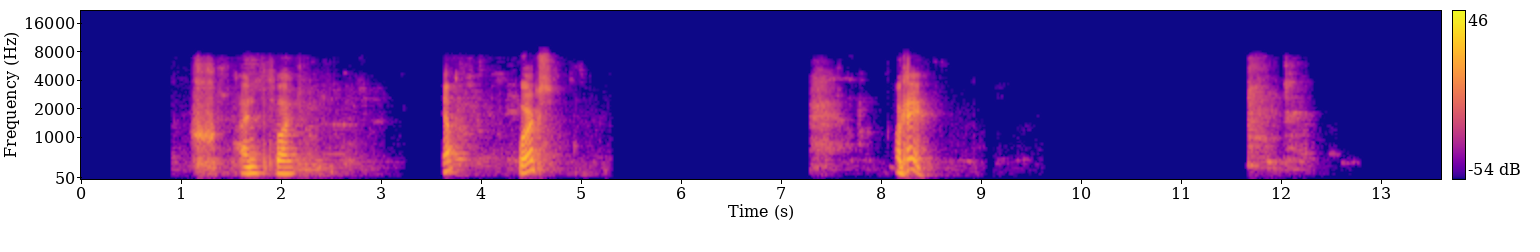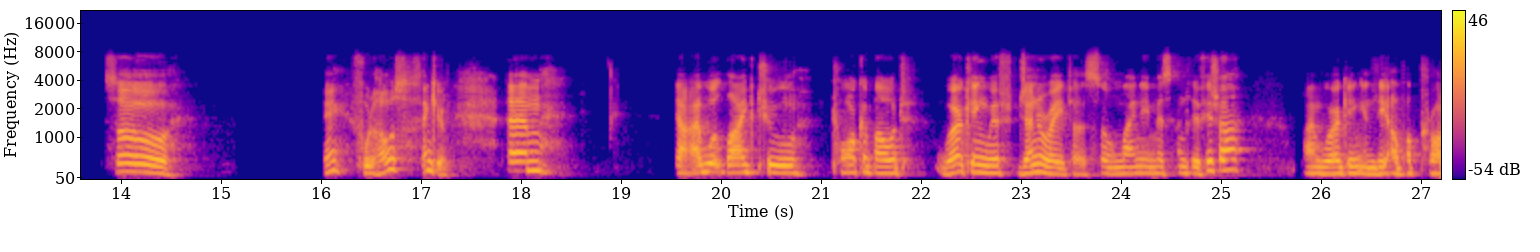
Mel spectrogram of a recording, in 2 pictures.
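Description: A man speaks into a microphone over a loudspeaker, pausing often.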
